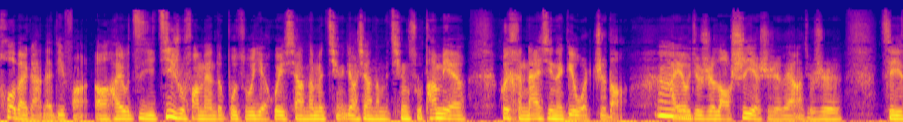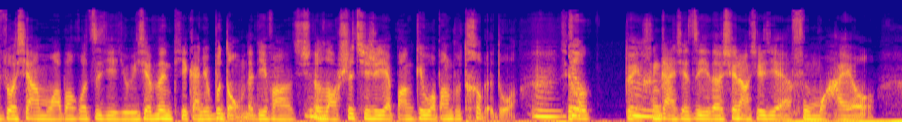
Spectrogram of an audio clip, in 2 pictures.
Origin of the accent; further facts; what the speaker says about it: northern China, China; now in Boston, United States; 因为我本身是北方人。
